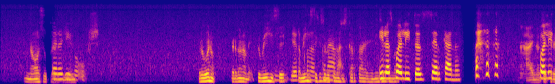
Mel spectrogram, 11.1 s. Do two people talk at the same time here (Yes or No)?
Yes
